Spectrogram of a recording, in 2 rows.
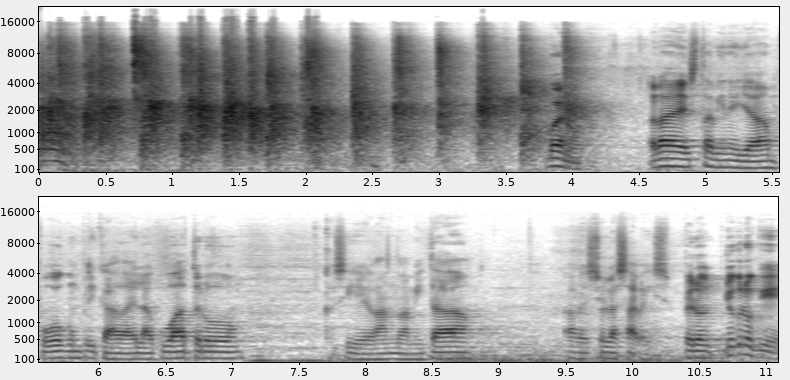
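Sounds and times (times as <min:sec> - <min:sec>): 
audience applause: 0:00.0 - 0:04.1
speech: 0:03.8 - 0:07.2, 0:07.8 - 0:11.0.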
